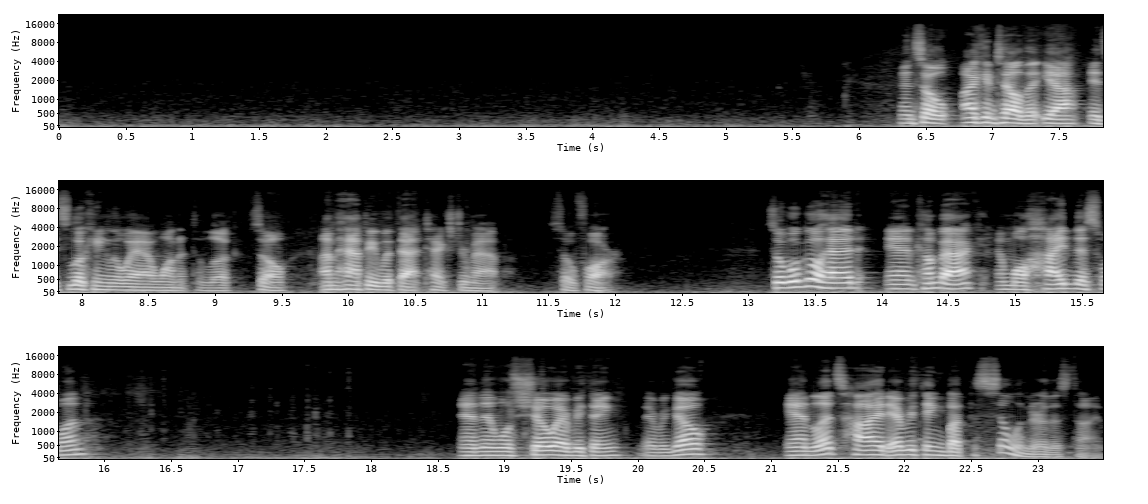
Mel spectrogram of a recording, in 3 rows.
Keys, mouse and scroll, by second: 12.7 click, 14.1 click, 14.6 click, 15.3-20.6 typing, 20.9 click, 23.4 click.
